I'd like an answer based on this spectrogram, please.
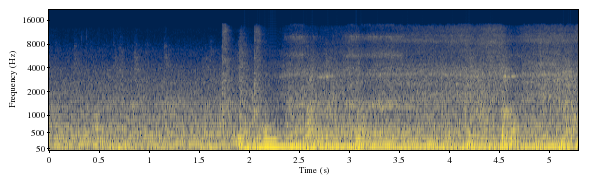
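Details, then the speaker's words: External counterpulsation (ECP), a non-surgical treatment for heart-blockage patients: loud, low rumbling with rhythmic pumping surges as the machine pushes blood back toward the heart during diastolic filling. The treatment is described as painless. "इस तरह से heart की vessels में यहां से पूरा pumping करके blood को जब फैल रहा हो होता हा तो रिवर्स फ्लो में देती है इससे हम डायस्टोलिक फिलिंग कहते हैं"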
